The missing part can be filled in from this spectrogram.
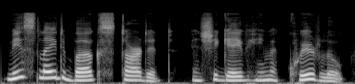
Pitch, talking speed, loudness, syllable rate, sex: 210 Hz, 170 wpm, -16 LUFS, 4.1 syllables/s, female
